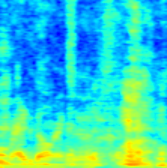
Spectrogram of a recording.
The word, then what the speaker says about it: Madgaon Express: thank you firstly I Lov the way you pronounce mgam Express to madg express because M yeah it was it was a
